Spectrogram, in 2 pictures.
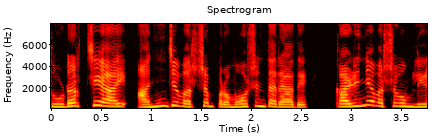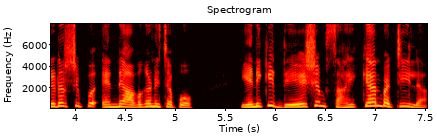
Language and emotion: Malayalam, angry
